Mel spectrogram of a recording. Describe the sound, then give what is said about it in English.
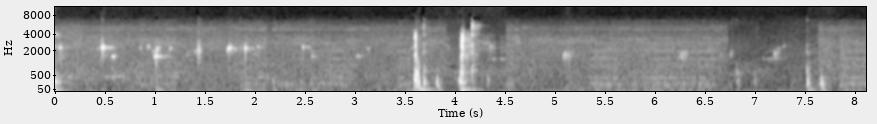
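Garbled, chirpy electronic noise from a bad phone line: scattered short high-pitched chirps and bleeps with a couple of sharper crackling bursts in the middle, fairly quiet overall and no clear voice. “No, it sounds very chirpy.”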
